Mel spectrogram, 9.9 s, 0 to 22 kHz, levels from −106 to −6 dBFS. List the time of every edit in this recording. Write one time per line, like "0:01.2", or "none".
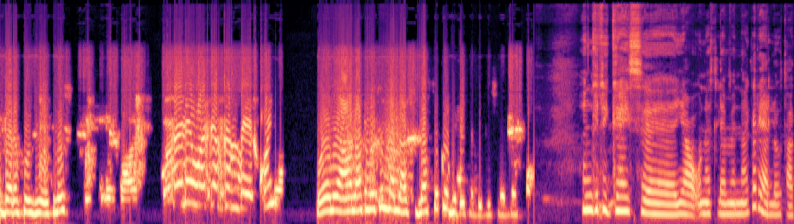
0:06.7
